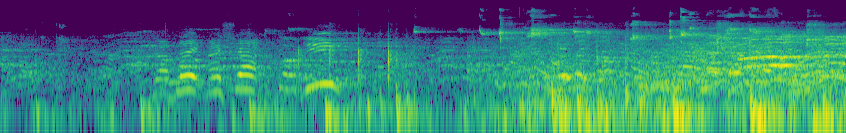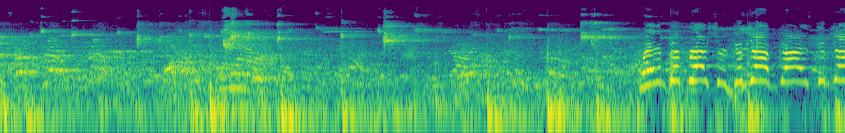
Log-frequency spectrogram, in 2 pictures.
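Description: A basketball being dribbled on a hardwood gym floor, with players and spectators calling out in the echoing hall. There is a burst of loud shouting near the end.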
